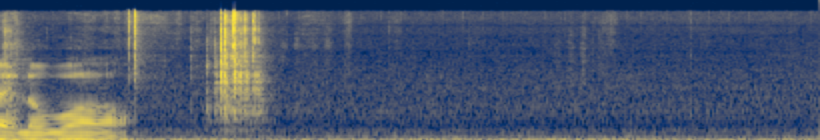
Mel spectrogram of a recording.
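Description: A brief plastic click and rustle about a second in, as a Stabilo highlighter is uncapped and handled over the paper, followed by a low steady hum.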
